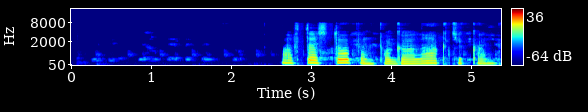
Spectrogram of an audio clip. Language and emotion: Russian, sad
